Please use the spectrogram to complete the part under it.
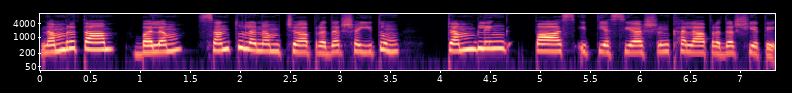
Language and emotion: Sanskrit, neutral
